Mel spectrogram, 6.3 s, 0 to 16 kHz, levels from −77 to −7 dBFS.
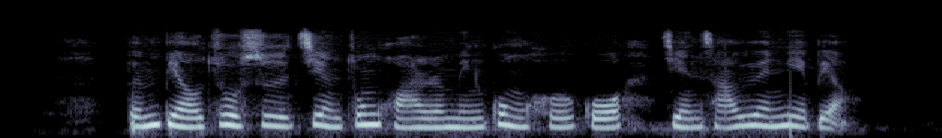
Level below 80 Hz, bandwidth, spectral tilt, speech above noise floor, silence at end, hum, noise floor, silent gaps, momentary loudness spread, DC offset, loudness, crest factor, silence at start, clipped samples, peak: -64 dBFS; 8.2 kHz; -5 dB/octave; 48 dB; 0.65 s; none; -73 dBFS; none; 7 LU; under 0.1%; -26 LUFS; 16 dB; 0.85 s; under 0.1%; -10 dBFS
